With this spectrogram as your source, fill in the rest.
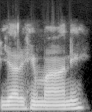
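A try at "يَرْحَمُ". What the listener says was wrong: نہیں, دیکھیے رحیمہ یرحمو ہے. اب مضارع میں آپ ہا کے نیچے زیر نہیں ہے بلکہ زبر ہے عین کلمے پر نا.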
